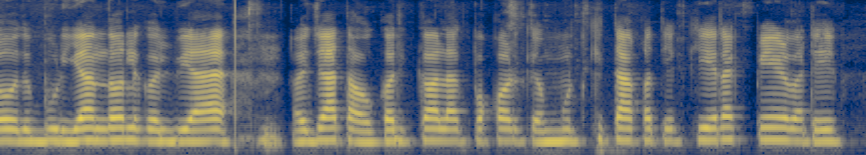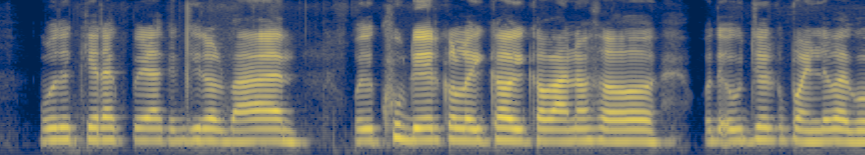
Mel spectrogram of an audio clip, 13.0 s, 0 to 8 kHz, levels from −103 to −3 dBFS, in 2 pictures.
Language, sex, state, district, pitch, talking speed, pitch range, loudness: Bhojpuri, male, Uttar Pradesh, Deoria, 185 Hz, 190 wpm, 180-195 Hz, -20 LUFS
